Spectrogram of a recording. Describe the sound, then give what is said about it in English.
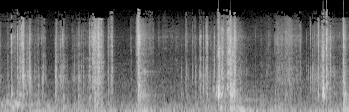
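Plastic clicks and rattles of a cassette tape being turned over in a recorder: a series of short, sharp knocks and clatters in irregular bursts, fairly loud, with no one speaking. “I'm just going to turn this tape over.”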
